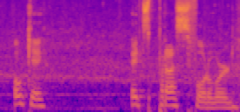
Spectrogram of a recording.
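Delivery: put-on a touch of Eastern European accent. Retelling what he said before he one-shot it, in a slight eastern european accent. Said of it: "with a bit more Eastern European accent".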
